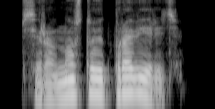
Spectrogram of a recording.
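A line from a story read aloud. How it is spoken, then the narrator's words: Mutter. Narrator (Russian): пробормотал Андрей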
